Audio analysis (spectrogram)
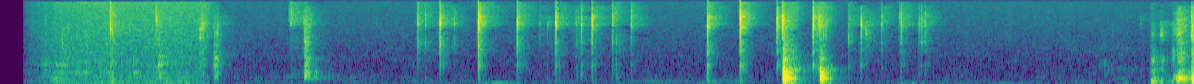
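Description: A utility knife blade shaves and scrapes curls off one end of a palm-sized, solid rectangular bar of yellow-brown AIST household laundry soap held in one hand. A dry, rough scrape opens the clip, followed by a scattered series of short, crisp ticks and scratches, with two louder crunches near the four-second mark and a final burst at the end.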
